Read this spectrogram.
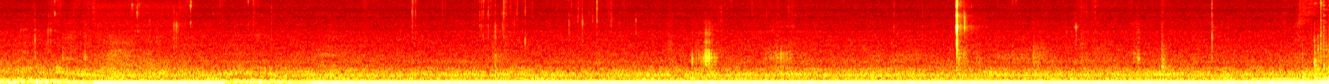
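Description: Fingers handle a wet fish with faint, soft clicks and rustles.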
